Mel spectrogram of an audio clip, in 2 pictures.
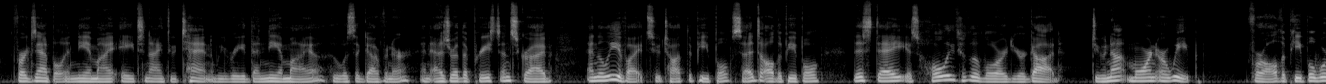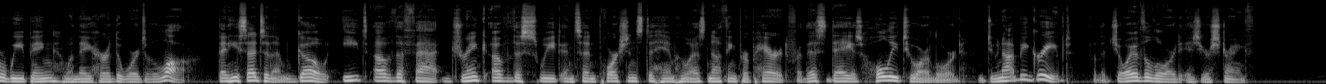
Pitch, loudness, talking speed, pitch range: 140 Hz, -24 LUFS, 235 wpm, 130-155 Hz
